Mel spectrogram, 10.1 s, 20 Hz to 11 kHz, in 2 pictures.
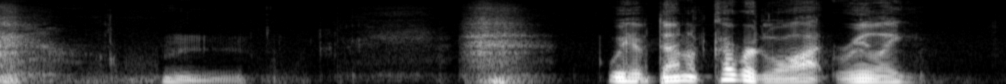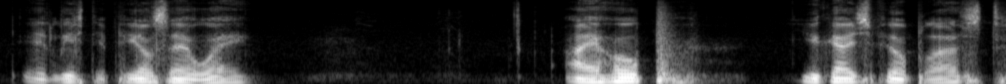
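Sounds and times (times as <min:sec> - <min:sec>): breathy sigh into microphone: 0:00.0 - 0:01.0, 0:01.9 - 0:02.8
man humming hmm: 0:00.8 - 0:01.2.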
